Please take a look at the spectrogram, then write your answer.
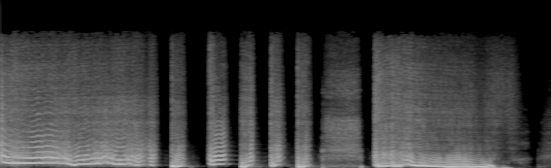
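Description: Loud, exaggerated nose blowing: a long wavering honk, a quick run of about five short snorting blasts, then another drawn-out honk sliding down in pitch, with no talking.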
